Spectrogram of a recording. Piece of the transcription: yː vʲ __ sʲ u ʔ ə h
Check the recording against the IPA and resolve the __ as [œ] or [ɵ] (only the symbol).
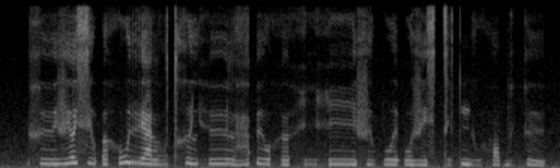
œ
